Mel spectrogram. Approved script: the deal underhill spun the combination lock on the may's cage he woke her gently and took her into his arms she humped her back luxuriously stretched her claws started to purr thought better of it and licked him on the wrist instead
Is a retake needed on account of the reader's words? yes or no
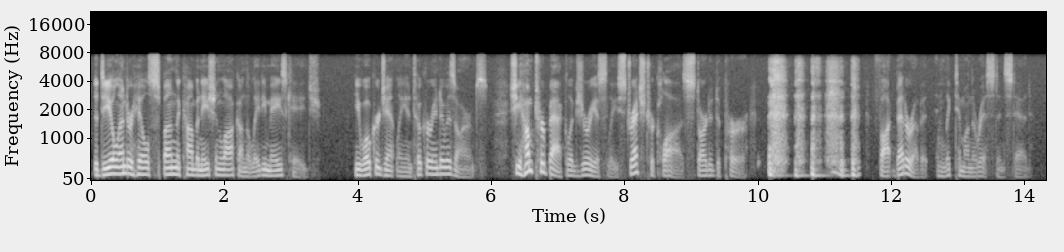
yes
